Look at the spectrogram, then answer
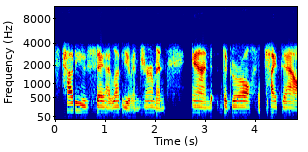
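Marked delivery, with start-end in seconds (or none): none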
